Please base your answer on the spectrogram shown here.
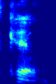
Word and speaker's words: Kel: So, for example, the name that's associated with Chesed is the name Aleph Lamed Kel, as it's pronounced. We don't say the name unless we're actually using it in prayer. So we pronounce it as Kel, right?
